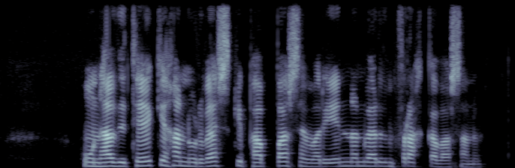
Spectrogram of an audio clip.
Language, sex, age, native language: Icelandic, female, 50-59, Icelandic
